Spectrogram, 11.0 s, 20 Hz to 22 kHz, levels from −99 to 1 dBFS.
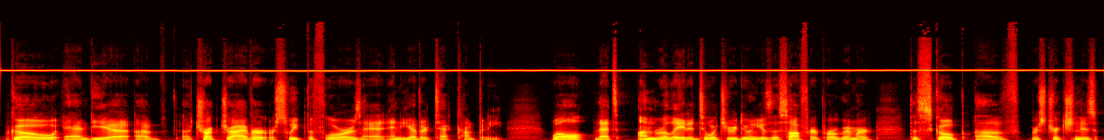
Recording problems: high-pitched whine; loud; throughout; 11 kHz, 8 dB below the speech

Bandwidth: 18.5 kHz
